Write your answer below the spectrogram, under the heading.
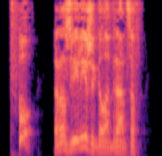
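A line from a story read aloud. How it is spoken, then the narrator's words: Snort. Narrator (Russian): фыркнул он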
